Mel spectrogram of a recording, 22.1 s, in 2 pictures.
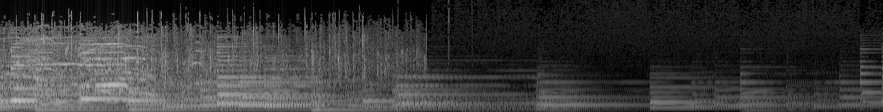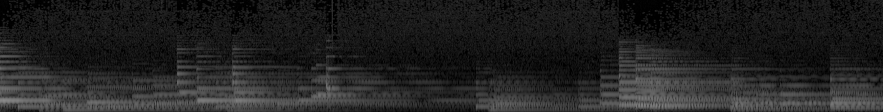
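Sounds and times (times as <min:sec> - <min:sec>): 
audience clapping and hollering: 0:00.0 - 0:05.4.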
